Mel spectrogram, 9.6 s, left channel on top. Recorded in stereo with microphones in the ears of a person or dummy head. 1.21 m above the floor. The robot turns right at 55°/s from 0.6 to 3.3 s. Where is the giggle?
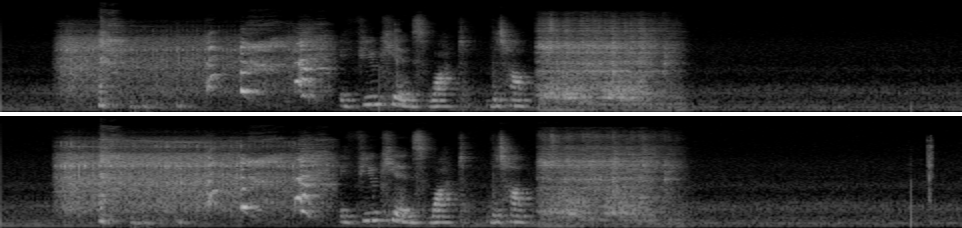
55° left (ahead or behind), 2.5 m; by 3.3 s centre (ahead or behind), 2.5 m.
